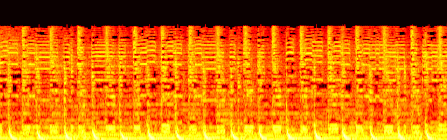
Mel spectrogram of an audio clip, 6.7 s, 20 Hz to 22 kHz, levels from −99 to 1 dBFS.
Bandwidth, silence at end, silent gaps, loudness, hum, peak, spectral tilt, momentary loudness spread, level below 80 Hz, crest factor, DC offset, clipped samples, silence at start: 10.5 kHz; 0 s; none; -12 LUFS; none; 0 dBFS; -4 dB/octave; 1 LU; -20 dBFS; 12 dB; 1%; under 0.1%; 0 s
